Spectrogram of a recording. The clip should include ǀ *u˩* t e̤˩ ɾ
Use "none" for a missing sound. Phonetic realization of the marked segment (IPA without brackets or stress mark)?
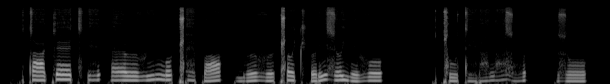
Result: u˩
